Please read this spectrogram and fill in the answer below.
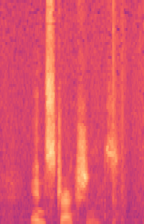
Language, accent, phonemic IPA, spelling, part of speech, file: English, US, /ɪnˈstɹʌkʃənz/, instructions, noun, En-us-instructions.ogg
- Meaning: plural of instruction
